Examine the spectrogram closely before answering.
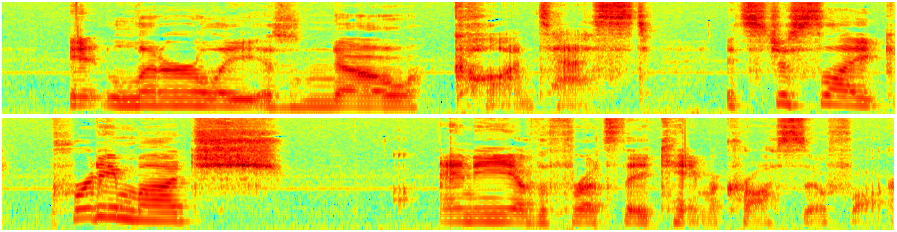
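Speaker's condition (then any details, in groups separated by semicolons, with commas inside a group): No condition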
